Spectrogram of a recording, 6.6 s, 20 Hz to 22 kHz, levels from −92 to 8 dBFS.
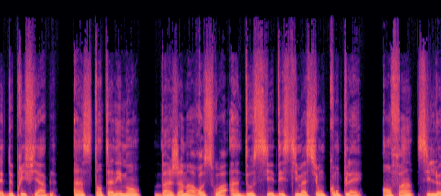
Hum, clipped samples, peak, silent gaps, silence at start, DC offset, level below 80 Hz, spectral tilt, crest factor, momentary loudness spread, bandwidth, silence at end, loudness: none; under 0.1%; -6 dBFS; 0.92-1.08 s, 2.15-2.29 s, 5.50-5.74 s; 0 s; 0.4%; -52 dBFS; -5 dB/octave; 10 dB; 6 LU; 19.5 kHz; 0 s; -16 LUFS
